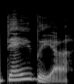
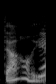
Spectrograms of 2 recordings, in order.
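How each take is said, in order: First: It uses the British pronunciation. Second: It uses a non-British pronunciation. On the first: The speaker calls it wrong. "the Brits say Dahlia" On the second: The speaker calls it right. "I want to say Dahlia"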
